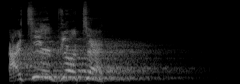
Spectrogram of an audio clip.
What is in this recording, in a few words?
Cover Me, Modular Corpus Male; Warframe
